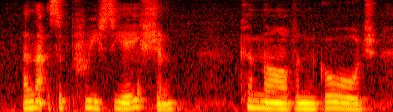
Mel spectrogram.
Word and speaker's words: Carnarvon: beautiful then we've got canarvan gorge and that's appreciation carnavan gorge that was very easy to pronounce because we have a town in north wales by the name of carnarvon then we have cassowary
